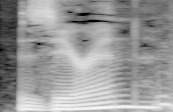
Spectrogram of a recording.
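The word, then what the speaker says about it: Xin: to look him up it's called x i n zerin is how he pronounces his name and if people want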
